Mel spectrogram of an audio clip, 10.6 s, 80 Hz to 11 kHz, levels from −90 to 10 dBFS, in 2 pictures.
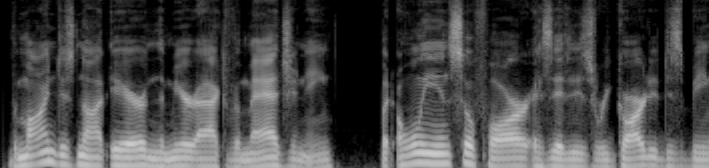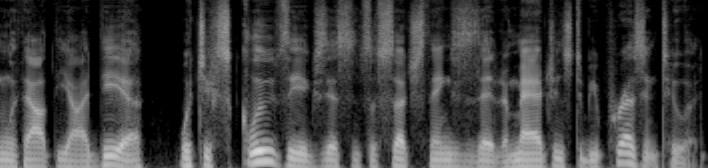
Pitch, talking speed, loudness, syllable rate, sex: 105 Hz, 225 wpm, -19 LUFS, 5.9 syllables/s, male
